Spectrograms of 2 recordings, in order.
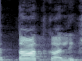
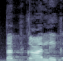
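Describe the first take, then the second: First: Long aa in तात्कालिक; correct form. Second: Short first vowel in तत्कालिक; wrong form. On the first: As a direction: open तात्कालिक on taat-. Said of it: "तात्कालिक शुद्ध शब्द है". (सही उच्चारण, तात्कालिक) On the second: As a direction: open तत्कालिक on tat-. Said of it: "तत्कालिक अशुद्ध है". (गलत उच्चारण, तत्कालिक) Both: Shown as a demonstration.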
